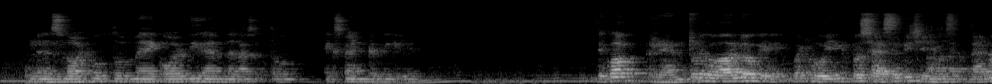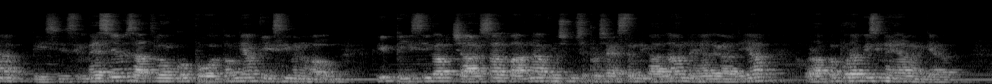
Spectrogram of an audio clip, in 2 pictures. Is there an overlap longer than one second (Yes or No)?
No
